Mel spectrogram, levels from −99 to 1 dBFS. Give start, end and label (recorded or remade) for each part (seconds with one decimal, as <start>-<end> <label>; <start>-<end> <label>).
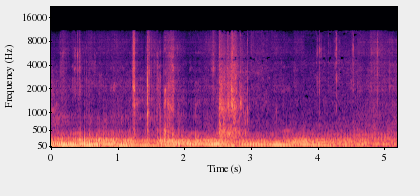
0.0-2.5 remade; 2.5-3.3 recorded; 3.3-3.8 remade; 3.8-4.6 recorded; 4.6-5.2 remade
